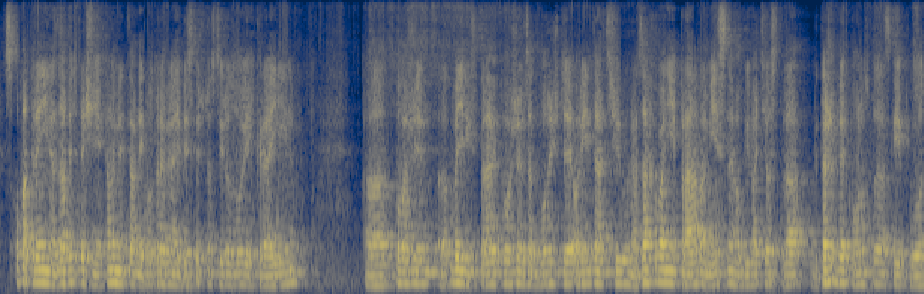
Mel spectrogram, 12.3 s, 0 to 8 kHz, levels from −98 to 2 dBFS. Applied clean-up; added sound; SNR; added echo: neural separator model SepFormer DNS4.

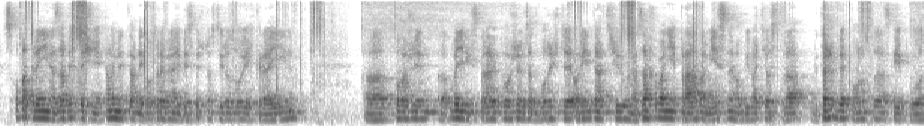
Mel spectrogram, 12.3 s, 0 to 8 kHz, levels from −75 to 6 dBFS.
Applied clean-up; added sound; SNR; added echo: none; Hiss; 13 dB; reverberation time 0.9 s.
